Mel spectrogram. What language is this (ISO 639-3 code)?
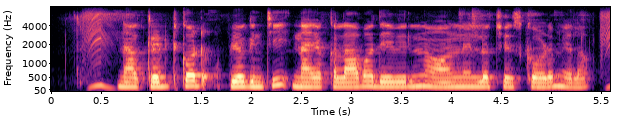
tel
